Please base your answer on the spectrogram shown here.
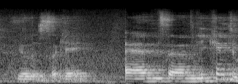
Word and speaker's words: Yıldız: And Chana did his bachelor degree in Turkey at the Yıldız Technical University, if you have pronounced it correctly. Yıldız, okay.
